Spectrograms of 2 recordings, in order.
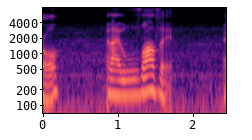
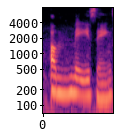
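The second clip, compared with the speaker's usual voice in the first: normal talking voice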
